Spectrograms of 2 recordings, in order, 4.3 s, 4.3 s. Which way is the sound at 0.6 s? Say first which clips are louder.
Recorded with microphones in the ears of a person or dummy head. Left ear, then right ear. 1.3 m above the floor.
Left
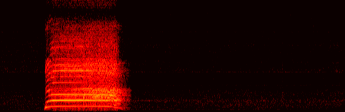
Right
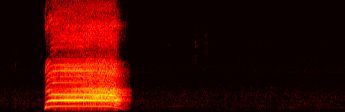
Right 11 dB; 35° right (ahead or behind).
